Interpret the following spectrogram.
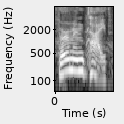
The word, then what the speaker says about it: Vermintide: Y sí, se pronuncia Vermintide, ya que es neerlandés.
